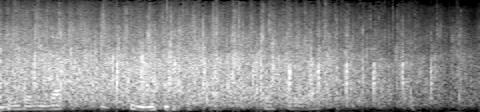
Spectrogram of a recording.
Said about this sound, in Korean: 마지막으로 정말 감사드리면서 이쯤에서 박수와 인사로 보내드리도록 하겠습니다. 감사합니다.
